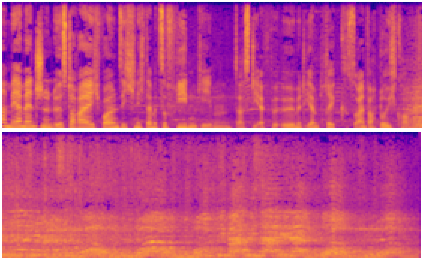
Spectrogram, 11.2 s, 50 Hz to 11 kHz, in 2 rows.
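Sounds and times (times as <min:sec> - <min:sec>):
speech: 0:00.0 - 0:06.8
thousands of demonstrators chanting slogans outdoors: 0:05.4 - 0:11.1.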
